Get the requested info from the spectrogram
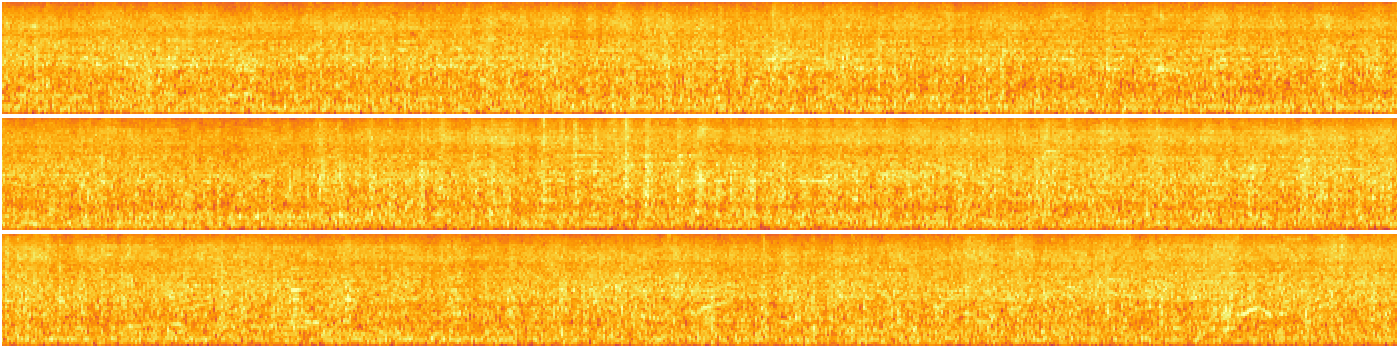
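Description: Freight train cars rolling past at speed: a loud, steady noise of steel wheels on rail with the rattle of the passing cars.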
